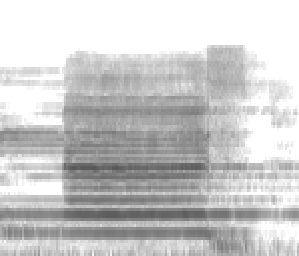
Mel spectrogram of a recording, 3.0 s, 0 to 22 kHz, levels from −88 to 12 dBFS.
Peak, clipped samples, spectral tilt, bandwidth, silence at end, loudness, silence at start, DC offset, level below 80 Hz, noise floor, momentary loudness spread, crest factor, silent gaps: -14 dBFS; under 0.1%; -1.5 dB/octave; 11.5 kHz; 0 s; -25 LUFS; 0 s; under 0.1%; -66 dBFS; -49 dBFS; 16 LU; 14 dB; none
